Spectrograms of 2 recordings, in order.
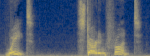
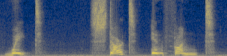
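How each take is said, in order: First: It is said naturally, focused on the meaning. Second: It is said slowly with exaggerated tapped sounds.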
